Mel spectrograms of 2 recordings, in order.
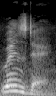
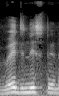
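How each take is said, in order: First: It is said as two syllables, wens-day. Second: Every letter is sounded, in three syllables. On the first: The speaker calls it right. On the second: The speaker calls it wrong.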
